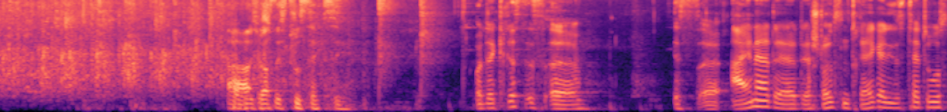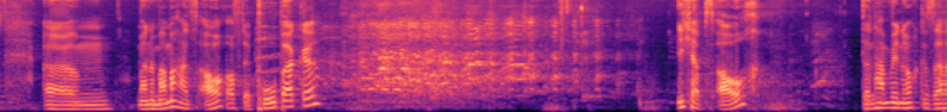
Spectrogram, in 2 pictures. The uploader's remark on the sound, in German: Live aus Berlin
